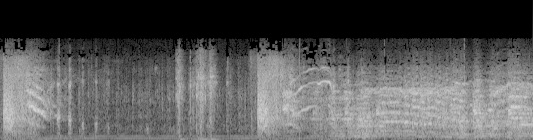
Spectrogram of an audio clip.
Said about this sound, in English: Lone Ranger and Tonto were on the wagon trail when they heard the gunfire some distance ahead. Guns mean trouble.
